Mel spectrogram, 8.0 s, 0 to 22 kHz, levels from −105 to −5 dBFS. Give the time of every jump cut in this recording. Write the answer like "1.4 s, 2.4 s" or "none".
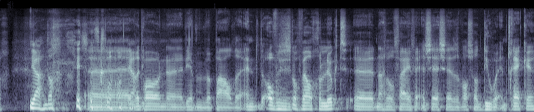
2.1 s, 4.3 s, 5.7 s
